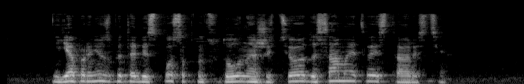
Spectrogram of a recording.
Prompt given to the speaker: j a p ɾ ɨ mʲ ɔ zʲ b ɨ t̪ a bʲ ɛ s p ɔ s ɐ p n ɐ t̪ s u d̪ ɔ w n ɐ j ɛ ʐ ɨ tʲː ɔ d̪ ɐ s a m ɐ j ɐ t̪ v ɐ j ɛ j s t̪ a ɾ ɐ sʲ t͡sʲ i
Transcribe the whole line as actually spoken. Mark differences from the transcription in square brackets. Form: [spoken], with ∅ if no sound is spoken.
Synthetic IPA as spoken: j a p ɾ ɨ [nʲ] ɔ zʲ b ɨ t̪ a bʲ ɛ s p ɔ s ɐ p n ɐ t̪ s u d̪ ɔ w n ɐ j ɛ ʐ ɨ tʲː ɔ d̪ ɐ s a m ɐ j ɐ t̪ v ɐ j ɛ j s t̪ a ɾ ɐ sʲ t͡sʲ i

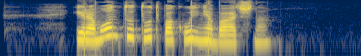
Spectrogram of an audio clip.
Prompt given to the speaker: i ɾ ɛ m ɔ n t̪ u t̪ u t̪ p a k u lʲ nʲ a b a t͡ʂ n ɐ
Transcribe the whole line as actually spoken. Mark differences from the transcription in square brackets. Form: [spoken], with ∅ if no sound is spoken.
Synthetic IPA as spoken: i ɾ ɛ m ɔ n t̪ u t̪ u t̪ p a k u lʲ nʲ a b a t͡ʂ n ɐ

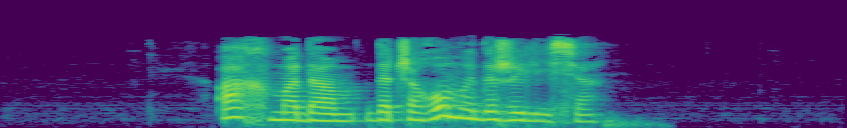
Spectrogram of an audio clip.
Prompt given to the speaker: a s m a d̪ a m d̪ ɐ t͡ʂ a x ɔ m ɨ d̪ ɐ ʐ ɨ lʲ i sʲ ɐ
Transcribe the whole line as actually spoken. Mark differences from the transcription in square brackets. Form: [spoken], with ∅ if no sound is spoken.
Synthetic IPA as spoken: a [x] m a d̪ a m d̪ ɐ t͡ʂ a [ɣ] ɔ m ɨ d̪ ɐ ʐ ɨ lʲ i sʲ ɐ

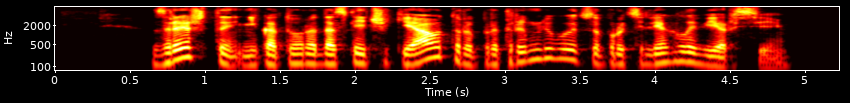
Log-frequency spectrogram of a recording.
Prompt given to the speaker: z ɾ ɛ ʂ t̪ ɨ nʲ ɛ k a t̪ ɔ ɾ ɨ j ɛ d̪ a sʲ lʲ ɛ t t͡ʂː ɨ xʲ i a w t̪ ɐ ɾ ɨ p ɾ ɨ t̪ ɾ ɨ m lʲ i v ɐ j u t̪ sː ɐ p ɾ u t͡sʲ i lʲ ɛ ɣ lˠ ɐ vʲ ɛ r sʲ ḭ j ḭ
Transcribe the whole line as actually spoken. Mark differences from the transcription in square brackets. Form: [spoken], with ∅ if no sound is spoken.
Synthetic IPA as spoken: z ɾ ɛ ʂ t̪ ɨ nʲ ɛ k a t̪ ɔ ɾ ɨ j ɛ d̪ a sʲ lʲ ɛ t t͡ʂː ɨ [kʲ] i a w t̪ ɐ ɾ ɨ p ɾ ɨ t̪ ɾ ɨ m lʲ i v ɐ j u t̪ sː ɐ p ɾ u t͡sʲ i lʲ ɛ ɣ lˠ ɐ vʲ ɛ r sʲ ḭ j ḭ

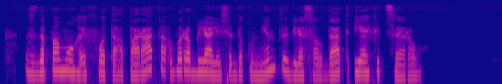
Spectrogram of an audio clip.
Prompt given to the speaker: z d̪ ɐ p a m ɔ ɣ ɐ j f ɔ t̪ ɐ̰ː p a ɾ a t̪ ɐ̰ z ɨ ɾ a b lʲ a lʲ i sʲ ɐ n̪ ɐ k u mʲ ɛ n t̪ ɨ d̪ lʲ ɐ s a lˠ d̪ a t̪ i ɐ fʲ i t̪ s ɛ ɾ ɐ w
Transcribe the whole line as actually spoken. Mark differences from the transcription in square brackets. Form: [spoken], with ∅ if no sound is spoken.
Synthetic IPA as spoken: z d̪ ɐ p a m ɔ ɣ ɐ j f ɔ t̪ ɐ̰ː p a ɾ a t̪ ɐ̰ [v] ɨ ɾ a b lʲ a lʲ i sʲ ɐ [d̪] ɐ k u mʲ ɛ n t̪ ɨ d̪ lʲ ɐ s a lˠ d̪ a t̪ i ɐ fʲ i t̪ s ɛ ɾ ɐ w

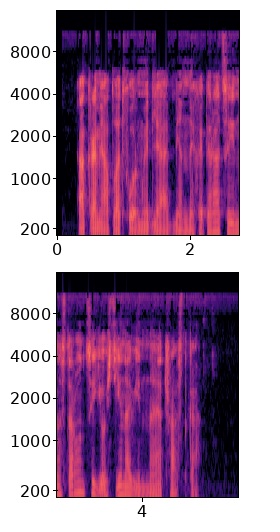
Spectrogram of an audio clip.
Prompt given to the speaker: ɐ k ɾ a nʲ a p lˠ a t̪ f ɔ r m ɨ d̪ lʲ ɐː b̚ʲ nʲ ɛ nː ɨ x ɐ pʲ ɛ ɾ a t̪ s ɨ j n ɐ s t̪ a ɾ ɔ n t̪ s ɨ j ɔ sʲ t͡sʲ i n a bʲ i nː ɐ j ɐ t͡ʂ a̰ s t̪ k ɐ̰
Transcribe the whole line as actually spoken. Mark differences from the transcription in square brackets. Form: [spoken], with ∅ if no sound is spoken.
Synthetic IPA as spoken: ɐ k ɾ a [mʲ] a p lˠ a t̪ f ɔ r m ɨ d̪ lʲ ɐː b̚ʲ [mʲ] ɛ nː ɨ x ɐ pʲ ɛ ɾ a t̪ s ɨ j n ɐ s t̪ a ɾ ɔ n t̪ s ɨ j ɔ sʲ t͡sʲ i n a [vʲ] i nː ɐ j ɐ t͡ʂ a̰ s t̪ k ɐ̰

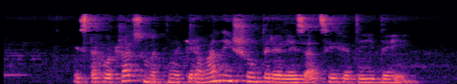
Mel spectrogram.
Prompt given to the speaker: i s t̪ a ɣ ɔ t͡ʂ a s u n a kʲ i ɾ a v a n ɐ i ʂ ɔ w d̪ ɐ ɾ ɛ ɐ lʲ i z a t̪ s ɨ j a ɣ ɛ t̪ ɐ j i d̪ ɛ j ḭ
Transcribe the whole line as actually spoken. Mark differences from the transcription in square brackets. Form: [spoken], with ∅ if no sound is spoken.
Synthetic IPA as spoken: i s t̪ a ɣ ɔ t͡ʂ a s u n [ɐ] kʲ i ɾ a v a n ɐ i ʂ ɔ w d̪ ɐ ɾ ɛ ɐ lʲ i z a t̪ s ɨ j [i] ɣ ɛ t̪ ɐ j i d̪ ɛ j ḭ

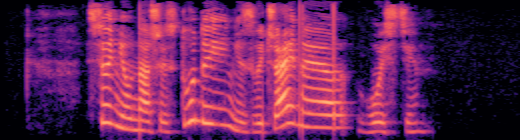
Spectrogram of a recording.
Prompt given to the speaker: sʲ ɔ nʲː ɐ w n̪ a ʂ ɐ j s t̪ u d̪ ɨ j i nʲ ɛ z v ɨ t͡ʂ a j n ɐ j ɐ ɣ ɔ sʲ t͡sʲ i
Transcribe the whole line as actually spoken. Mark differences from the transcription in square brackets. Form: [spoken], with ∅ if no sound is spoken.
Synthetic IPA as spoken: sʲ ɔ nʲː ɐ w n̪ a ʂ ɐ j s t̪ u d̪ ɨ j i nʲ ɛ z v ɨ t͡ʂ a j n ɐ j ɐ ɣ ɔ sʲ t͡sʲ i

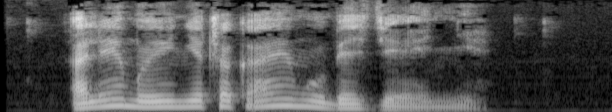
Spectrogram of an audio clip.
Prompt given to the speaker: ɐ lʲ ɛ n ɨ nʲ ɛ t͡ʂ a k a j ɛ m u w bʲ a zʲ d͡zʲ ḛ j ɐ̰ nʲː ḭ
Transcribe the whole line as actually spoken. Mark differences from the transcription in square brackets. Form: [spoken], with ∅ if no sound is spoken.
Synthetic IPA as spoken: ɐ lʲ ɛ [m] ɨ nʲ ɛ t͡ʂ a k a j ɛ m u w bʲ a zʲ d͡zʲ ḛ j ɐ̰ nʲː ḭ

